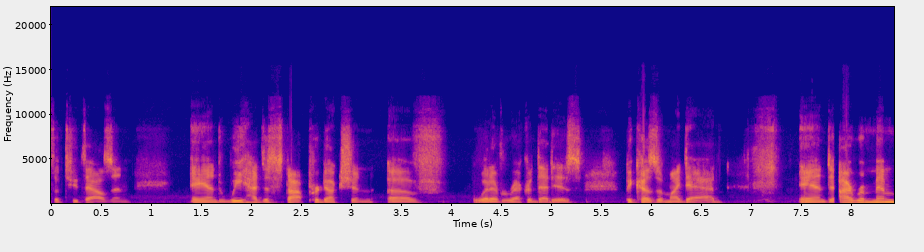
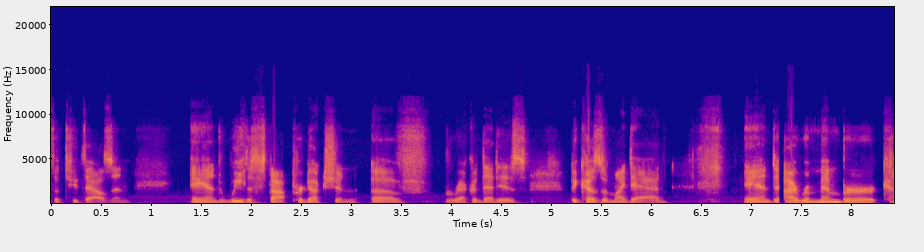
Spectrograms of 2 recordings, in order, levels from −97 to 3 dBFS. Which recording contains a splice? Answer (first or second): second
